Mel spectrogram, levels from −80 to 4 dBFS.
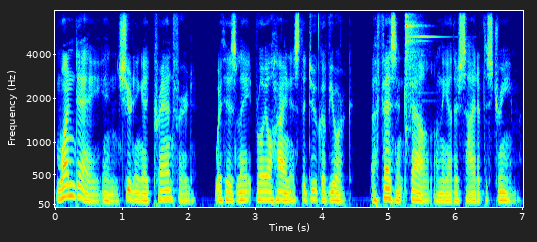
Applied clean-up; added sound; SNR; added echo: none; Cutlery, silverware; 5 dB; none.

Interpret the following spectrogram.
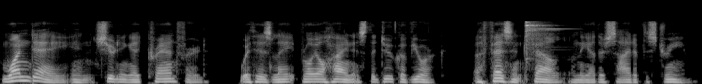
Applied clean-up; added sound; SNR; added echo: classical method spectral subtraction.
